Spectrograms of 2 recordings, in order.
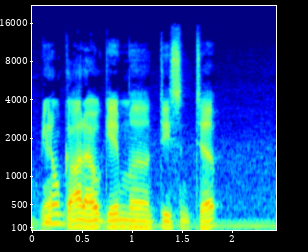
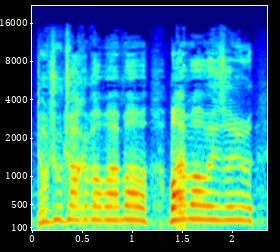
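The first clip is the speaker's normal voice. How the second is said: much higher and louder, an angry put-on yell; yelling back; 13 semitones higher, 8 dB louder than usual. Caller yells back at the prank guy in a high, loud put-on voice. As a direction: bellow it back in a silly voice. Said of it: "yelling at the guy back".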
